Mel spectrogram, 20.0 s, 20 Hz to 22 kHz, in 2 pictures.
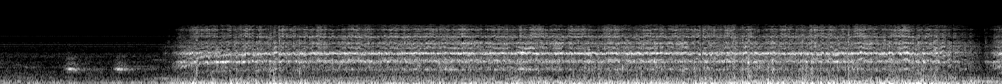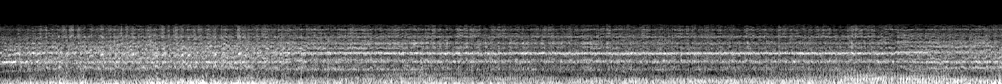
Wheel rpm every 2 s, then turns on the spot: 10, 130, 160, 160, 130, 130, 160, 160, 160, 160.
none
